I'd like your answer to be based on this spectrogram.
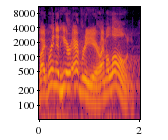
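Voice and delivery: high, loud insistence; overdone, defensive cover story; flustered excuse. A narrator's reading. Dave blurts a flustered excuse.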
